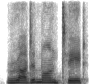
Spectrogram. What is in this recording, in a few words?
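"rodomontade", Indian English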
